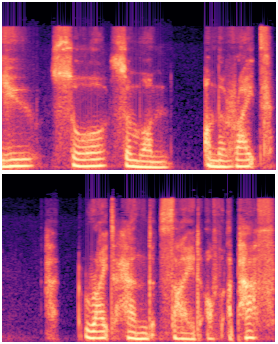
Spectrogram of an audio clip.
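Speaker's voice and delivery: loud whisper. Voicing a frightened character asking the group about a sighting: big whisper. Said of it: "she says in a big whisper".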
